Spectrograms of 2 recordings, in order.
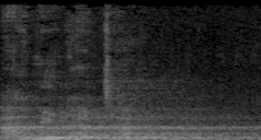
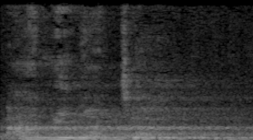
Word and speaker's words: Aminata: Aminata, 4 syllables. It's really not that hard. Aminata, I told her.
